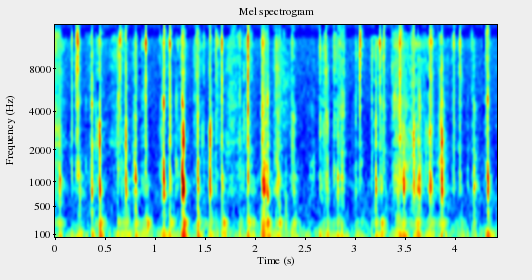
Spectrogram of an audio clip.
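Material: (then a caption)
Plastic. Fingertips of both hands type quickly on a compact black plastic mechanical keyboard with silent switches and black and pink plastic keycaps. A dense run of soft, dry, muffled key clicks follows one another with almost no ring, over a steady low rumble.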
